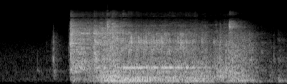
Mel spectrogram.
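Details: John Deere X758 diesel after an air and fuel filter change, after cycling the glow plugs: it fires and runs rough for about two seconds, then sags and dies. It catches but stalls, a hard start; this engine likes its glow plugs.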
